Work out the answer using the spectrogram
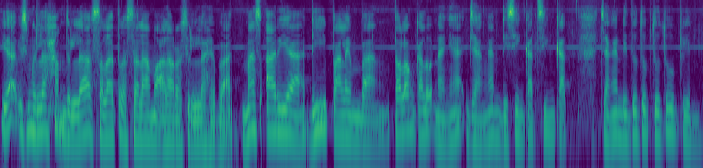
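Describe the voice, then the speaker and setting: A man teaching Islamic law on a live broadcast, answering viewers' questions in an animated, scolding way and firing off rhetorical questions. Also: medium pitch, normal speed, creaky. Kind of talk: live religious Q&A lesson.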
